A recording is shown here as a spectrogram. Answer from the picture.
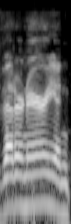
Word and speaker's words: veterinarian: But you said veterinarian correctly. That is a very hard word to say and probably half of veterinarians don't even say it correctly because they'll they'll they'll clip off one syllable.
